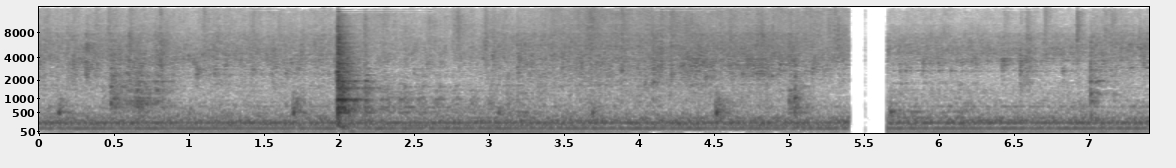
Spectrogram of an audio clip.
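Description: Sesame-crusted tuna loin searing in a smoking-hot pan with a little sunflower oil: a steady frying hiss over a low steady hum. A sharp clank about two seconds in, and the sound cuts out for a moment about five and a half seconds in.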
